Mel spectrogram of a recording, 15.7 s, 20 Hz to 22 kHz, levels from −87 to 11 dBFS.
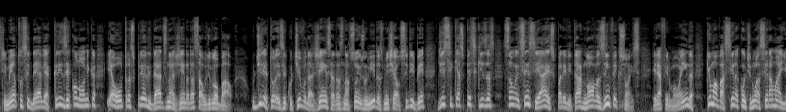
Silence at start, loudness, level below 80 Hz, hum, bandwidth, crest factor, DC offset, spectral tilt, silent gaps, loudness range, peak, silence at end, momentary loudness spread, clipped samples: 0 s; -22 LUFS; -56 dBFS; none; 13 kHz; 18 dB; under 0.1%; -4.5 dB/octave; none; 1 LU; -4 dBFS; 0 s; 5 LU; under 0.1%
